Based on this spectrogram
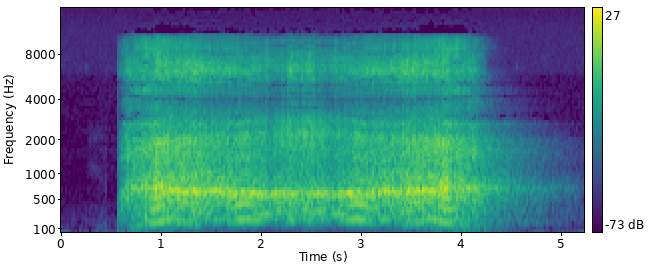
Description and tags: Magic Death
Evil being defeated.
monster, magic, death, evil, demonic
